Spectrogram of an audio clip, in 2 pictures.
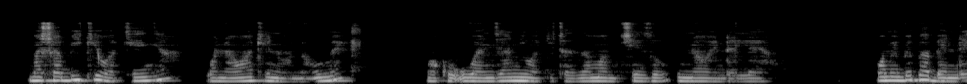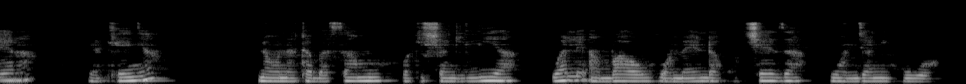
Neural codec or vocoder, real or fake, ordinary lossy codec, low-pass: none; real; MP3, 48 kbps; 7.2 kHz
